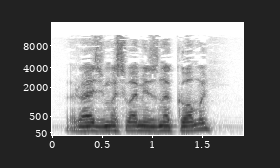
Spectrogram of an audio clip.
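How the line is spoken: Cold objection. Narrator (Russian): холодно возразил я

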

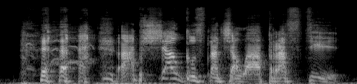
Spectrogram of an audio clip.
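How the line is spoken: Mocking laughter. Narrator (Russian): захохотала Рутюнян

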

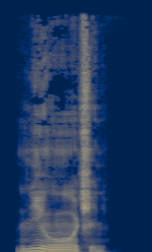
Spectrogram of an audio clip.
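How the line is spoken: Glum reply. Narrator (Russian): уныло ответил король медвежатников

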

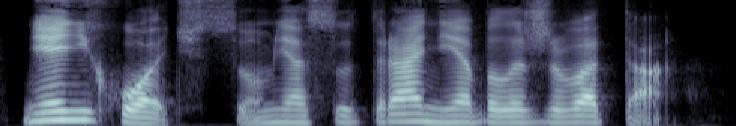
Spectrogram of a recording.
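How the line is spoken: Feigned weak voice. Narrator (Russian): нарочито слабеньким голосом отозвалась Лея

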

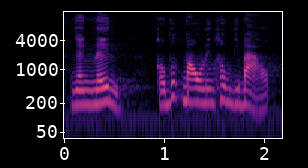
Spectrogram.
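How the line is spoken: Growling. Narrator (Vietnamese): phù thủy gầm gừ

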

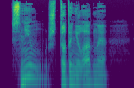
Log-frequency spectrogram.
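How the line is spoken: Uncertain. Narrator (Russian): неуверенно ответила Рита на недоуменный взгляд Давида

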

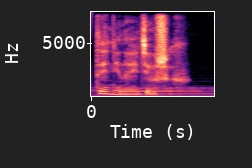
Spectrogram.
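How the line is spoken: Quiet. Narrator (Russian): тихо сказала Манона

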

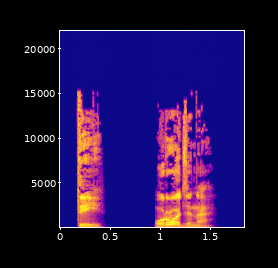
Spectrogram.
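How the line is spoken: Shouting. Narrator (Russian): крикнула она Иоанну Маркианычу

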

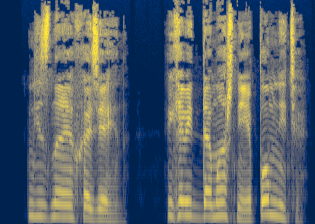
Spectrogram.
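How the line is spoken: Timid, smiling elf. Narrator (Russian): Робко улыбнулась эльфийка

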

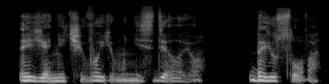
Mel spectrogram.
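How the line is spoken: Strained croak. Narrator (Russian): С трудом преодолев сковавшее тело оцепенение, я прохрипел

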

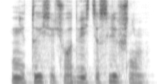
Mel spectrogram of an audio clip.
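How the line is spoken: Muttered. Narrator (Russian): пробормотал Хант

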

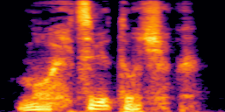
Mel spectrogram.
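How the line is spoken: Whisper. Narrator (Russian): прошептал он

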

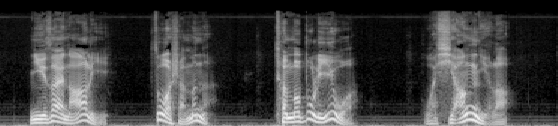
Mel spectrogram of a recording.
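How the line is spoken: Loud reading aloud. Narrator (Chinese): 开始大声念着

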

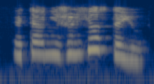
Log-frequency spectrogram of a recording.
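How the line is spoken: Realizing aloud. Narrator (Russian): сообразила

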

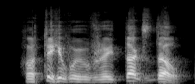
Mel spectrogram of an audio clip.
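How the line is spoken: Joyful laughter. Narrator (Russian): радостно засмеялся Жеглов

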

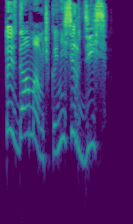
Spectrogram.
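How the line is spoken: Yelling. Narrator (Russian): заорал

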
